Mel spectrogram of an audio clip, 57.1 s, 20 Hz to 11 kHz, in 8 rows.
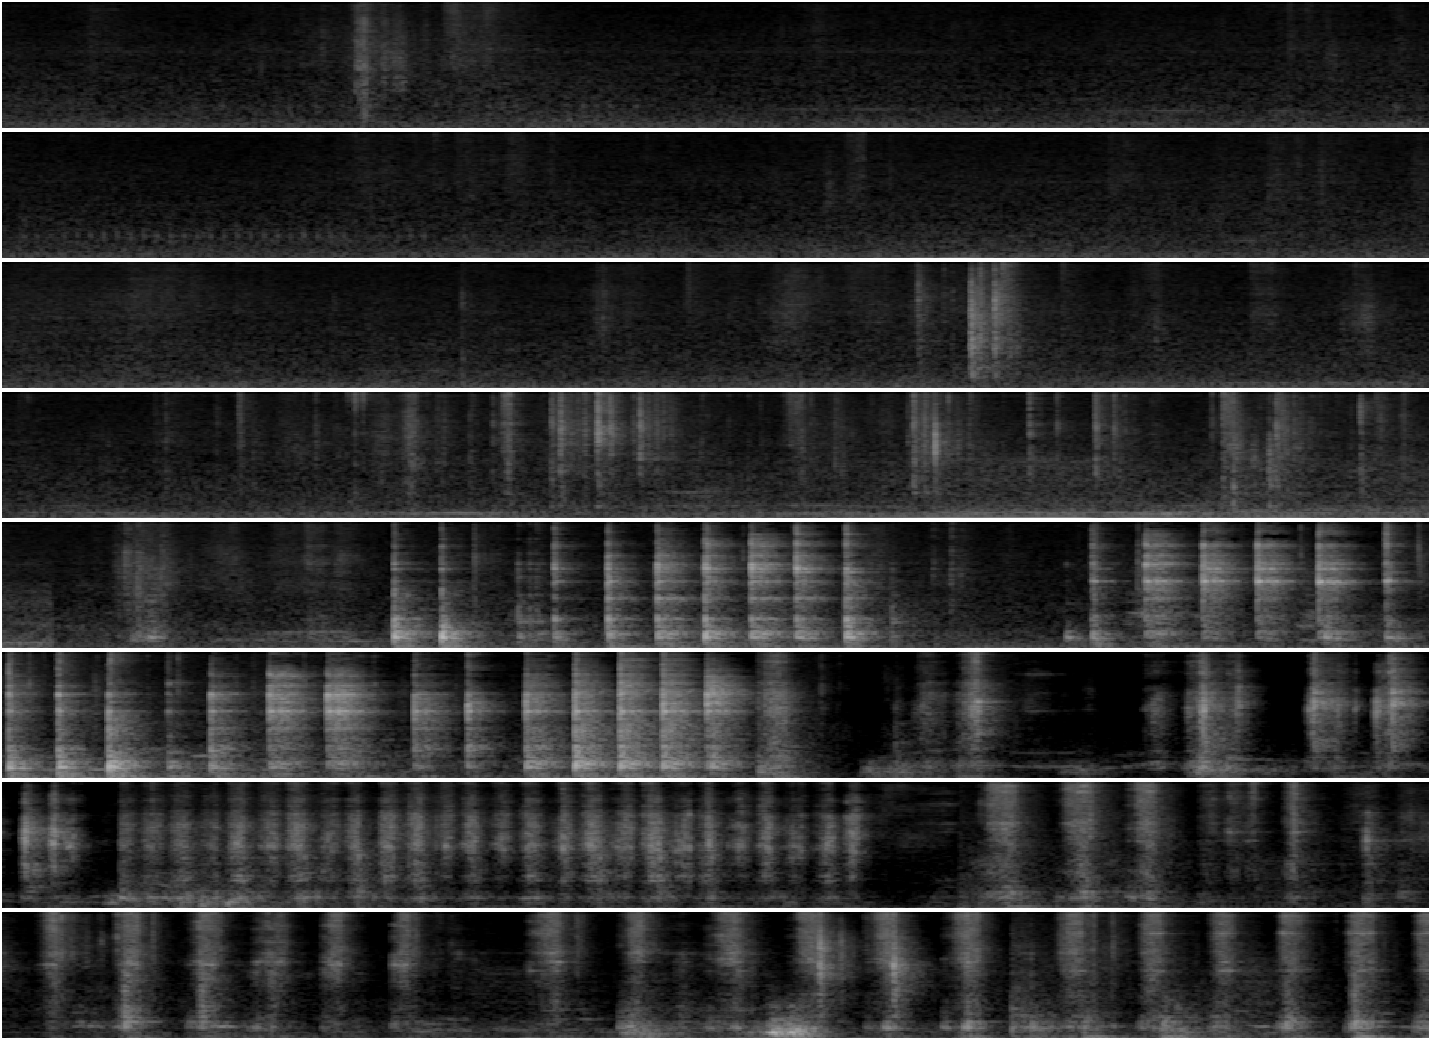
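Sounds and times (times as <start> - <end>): file scraping rusted steel: 34.0 - 57.0.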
